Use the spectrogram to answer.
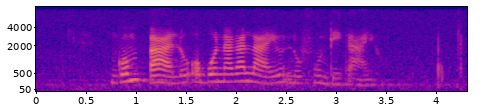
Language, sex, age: Zulu, female, 20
